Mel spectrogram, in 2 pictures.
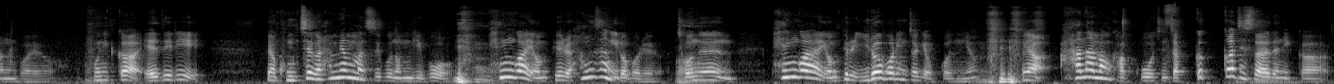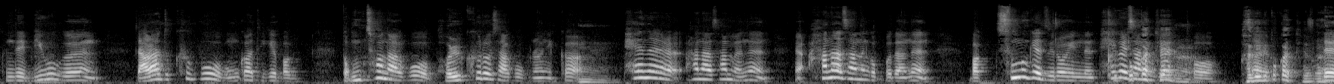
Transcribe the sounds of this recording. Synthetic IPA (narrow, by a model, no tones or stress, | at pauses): nɯnɡʌejo | poɲik͈aʔe̞dɯɾi | kɯɲaŋkoŋt͡ɕʰe̞ɡɯɭɦammjʌŋmans͈ɯɡonʌmɡiɡopʰe̞nɡwaejʌmpʰjiɾɯɭhaŋs̬ʰaŋiɾʌbʌɾjʌjot͡ɕʌnɯn | pʰenɡwaejʌmpʰjiɾɯɾiɾʌbʌɾind͡ʑʌɡiʌp̚k͈ʌdɯɲokɯɲaŋhanamankak̚k͈ot͡ɕint͡ɕ͈ak͈ɯk̚k͈ad͡ʑis͈ʌjadwe̞ɲik͈a̰kɯnde̞miɡuɡɯnː | aɾadokʰɯɡomwʌŋɡatwe̞ɡe̞mak̚ | nʌmt͡ɕʰʌnaɡopʌɭkʰɯɾosʰaɡokɯɾʌɲik͈apʰe̞nɯɭhanasʰamjʌnɯn | ɯɲa̰hanas̬ʰanɯnɡʌt̚p͈odanɯn | mak̚sʰumuɡe̞tɯɾʌinːɯnpʰeɡɯɭsʰanɯnɡeʌ | aɡetok͈atʰeone̞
